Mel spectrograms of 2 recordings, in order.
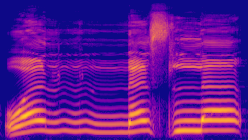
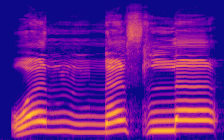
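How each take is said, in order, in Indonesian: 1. Konsonan akhir diikuti vokal pendek. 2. Konsonan akhir diikuti vokal pendek.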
